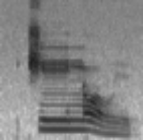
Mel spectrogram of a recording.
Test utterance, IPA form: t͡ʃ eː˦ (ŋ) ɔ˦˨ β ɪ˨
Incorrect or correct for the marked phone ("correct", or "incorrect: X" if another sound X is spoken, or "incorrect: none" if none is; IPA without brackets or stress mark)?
incorrect: n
